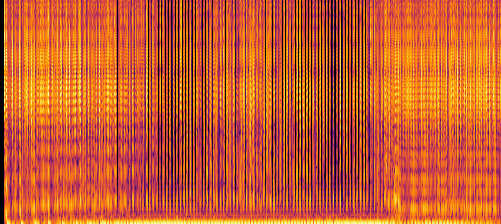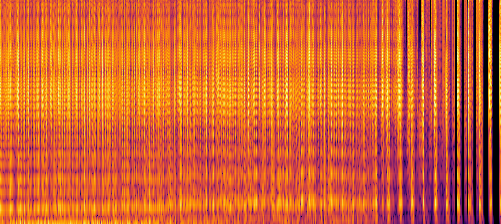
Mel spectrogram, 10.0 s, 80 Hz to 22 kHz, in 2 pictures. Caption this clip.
Sound effects > Electronic / Design
Optical Theremin 6 Osc ball infiltrated-003
Alien, Infiltrator, Experimental, Synth, Robotic, Analog, noisey, Handmadeelectronic, Theremin, Electronic, Bass, Dub, Noise, Optical, Digital, FX, Trippy, DIY, Sweep, Scifi, Robot, Glitch, Spacey, SFX, Sci-fi, Glitchy, Electro, Theremins, Otherworldly, Instrument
